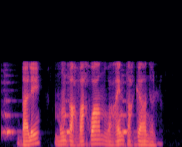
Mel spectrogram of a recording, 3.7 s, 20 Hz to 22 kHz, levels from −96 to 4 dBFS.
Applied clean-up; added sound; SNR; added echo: none; Bowed string instrument; 11 dB; none.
